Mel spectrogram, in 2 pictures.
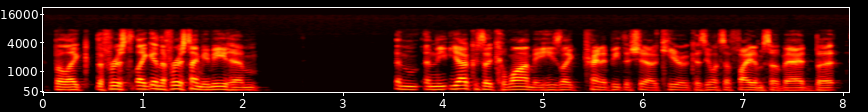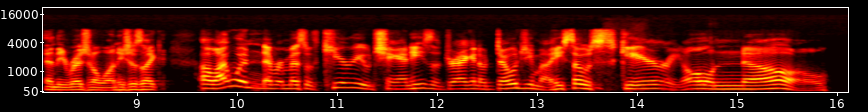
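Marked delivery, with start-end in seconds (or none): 9.6-15.8 high, very slow sarcastic drawl with "no" drawn out. Describing a game character meeting Kiryu, quoting him: retelling a sarcastic line. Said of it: "Kind of like a sarcastic way".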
